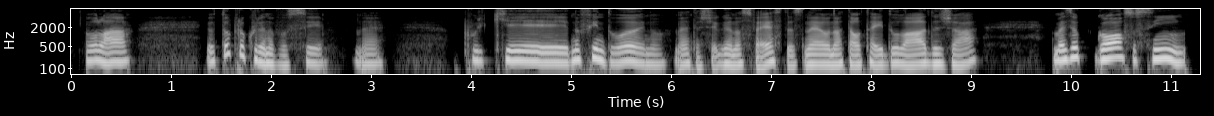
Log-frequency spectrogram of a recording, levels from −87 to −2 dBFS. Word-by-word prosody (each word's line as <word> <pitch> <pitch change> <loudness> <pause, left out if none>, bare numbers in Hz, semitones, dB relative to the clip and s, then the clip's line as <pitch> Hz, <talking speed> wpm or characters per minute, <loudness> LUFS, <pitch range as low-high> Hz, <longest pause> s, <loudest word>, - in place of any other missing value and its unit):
Olá, 170 -1 +2 0.7
eu 165 0 -4
tô 275 - -1
procurando 175 - 0
você, 140 +3 -6 0.3
né. 145 -2 -6 0.8
Porque 175 -3 +2
no 190 +2 +2
fim 205 +1 +2
do 155 -3 -4
ano, 150 -4 0
né. 140 +1 -3
Tá 130 - -11
chegando 135 +4 -2
as 140 +2 -4
festas, 145 -4 -3
né. 140 0 +1
O - - +2
Natal 135 -1 0
tá 145 +2 -4
aí 135 - +1
do 150 +3 -2
lado 145 +1 +2
já, 145 +5 -4 0.8
mas 185 +1 +4
eu 230 0 +4
gosto, 210 +1 +5
assim 200 -2 +3
155 Hz, 150 wpm, -25 LUFS, 140-180 Hz, 0.8 s, gosto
